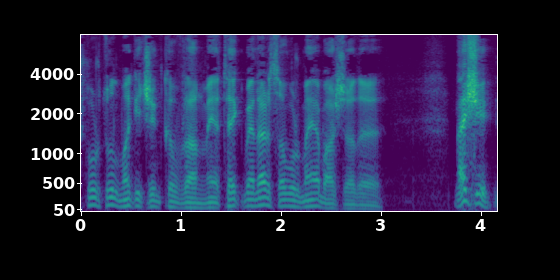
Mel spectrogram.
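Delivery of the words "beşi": high, loud call; excited shout. A narrator's reading. Small boy shouting for the king, high and loud. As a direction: shout out the name to get attention. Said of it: "diye bağırdı krala".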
